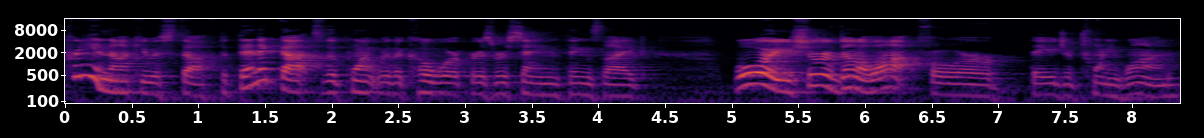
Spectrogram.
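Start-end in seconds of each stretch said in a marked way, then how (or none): 5.0-8.4 put-on snide, barbed, judgmental disapproving tone. Quoting coworkers teasing her about her age, mock-judgmental tone. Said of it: "I say that with that voice purposely ... It was a little judgmental in the energy".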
